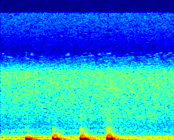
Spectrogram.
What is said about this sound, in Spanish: Tocaron a la puerta de forma extraña. Fue casi como si se hubieran arrepentido y escuché pasos que se alejaban.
